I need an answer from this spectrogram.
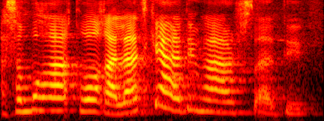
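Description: A woman's voice: high-pitched, gravelly, a bit bright, voice pushed up. A woman voicing a humble wife who pleads with her angry husband and belittles herself. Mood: pleading. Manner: pleading, self-abasing, coaxing.

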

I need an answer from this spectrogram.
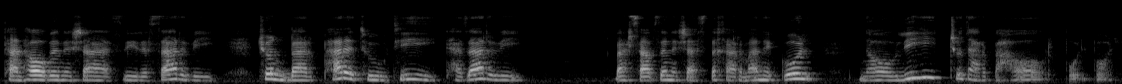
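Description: A woman reciting classical poetry in a measured, lilting way, repeating lines and sometimes dropping to a soft whisper. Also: medium pitch, gravelly.

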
